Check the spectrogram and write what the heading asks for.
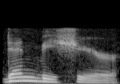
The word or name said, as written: Denbighshire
